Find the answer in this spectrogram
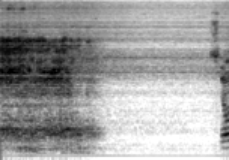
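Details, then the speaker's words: Imitated snoring with the chin dropped down during a sedation airway demonstration: one rough, rattling inspiratory snore signalling an occluded upper airway. "Snoring can cause us to laugh, but it's not a laughing matter. In this case, it indicates that we have an occluded airway."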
